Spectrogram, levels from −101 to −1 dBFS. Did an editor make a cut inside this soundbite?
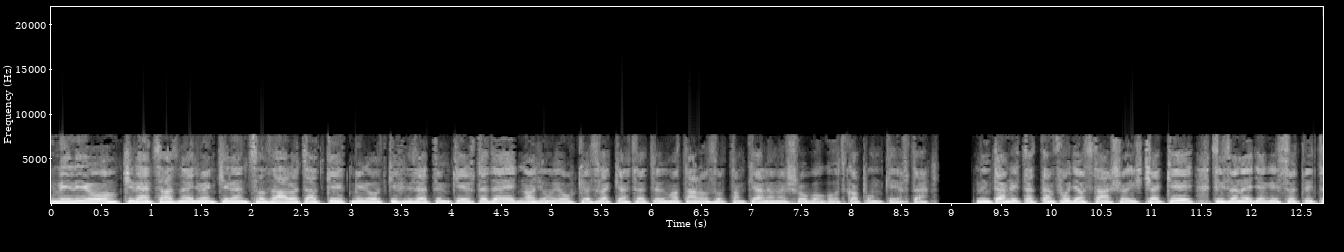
no; 0 cuts

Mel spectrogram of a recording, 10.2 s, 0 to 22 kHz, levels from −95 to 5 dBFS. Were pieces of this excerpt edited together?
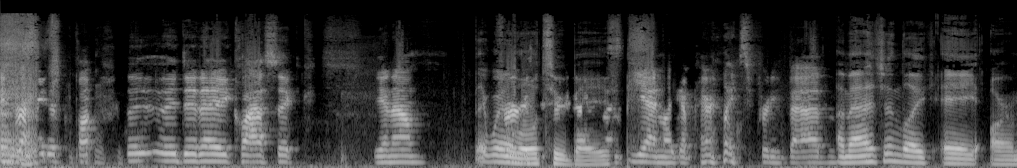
yes; 1 cut; at 6.2 s

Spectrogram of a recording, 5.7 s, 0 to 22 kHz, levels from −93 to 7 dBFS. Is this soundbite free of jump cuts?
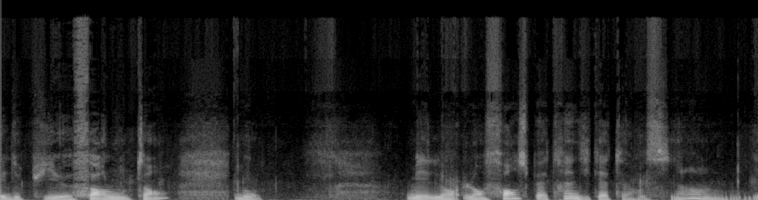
no; 3 cuts; at 1.7 s, 3.0 s, 4.2 s

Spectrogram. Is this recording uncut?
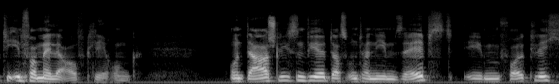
yes; 0 cuts

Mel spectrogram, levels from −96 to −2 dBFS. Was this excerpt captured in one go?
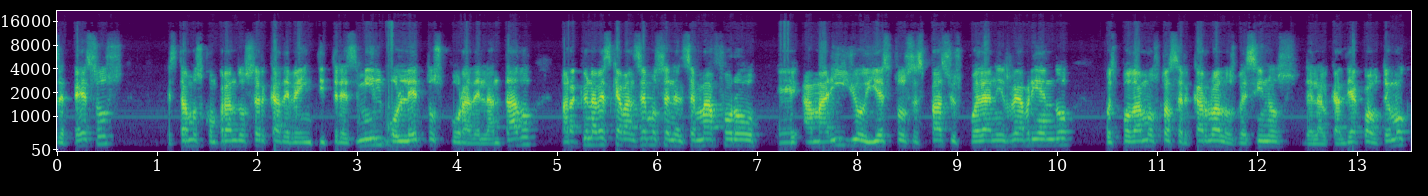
no; 2 cuts; at 7.1 s, 11.0 s

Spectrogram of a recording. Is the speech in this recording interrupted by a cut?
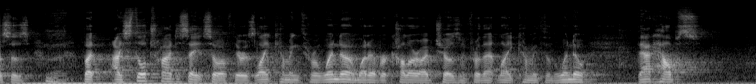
no; 0 cuts

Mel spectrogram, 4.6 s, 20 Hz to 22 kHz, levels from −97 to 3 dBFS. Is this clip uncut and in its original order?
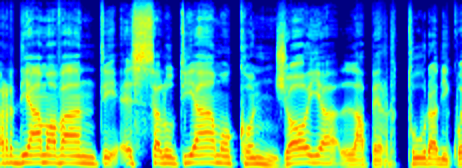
yes; 0 cuts

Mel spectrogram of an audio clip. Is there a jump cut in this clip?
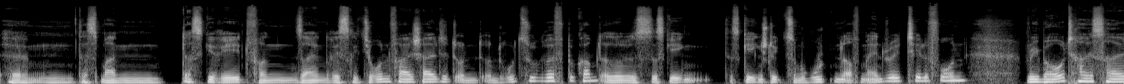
no; 0 cuts

